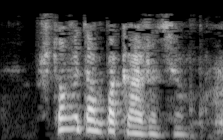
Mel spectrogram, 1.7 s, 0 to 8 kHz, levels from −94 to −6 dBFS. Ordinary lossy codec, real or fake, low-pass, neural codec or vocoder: MP3, 24 kbps; real; 7.2 kHz; none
